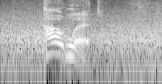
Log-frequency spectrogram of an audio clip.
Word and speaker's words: outlet: do you pronounce outlet outlet The First Tee in the middle is a stop tee so we put our tongue up and stop the air out let link the sounds let and the final T is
